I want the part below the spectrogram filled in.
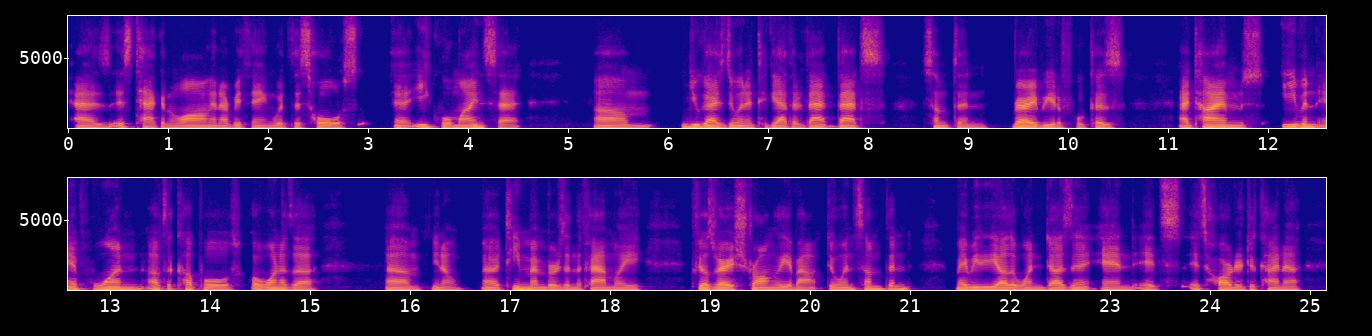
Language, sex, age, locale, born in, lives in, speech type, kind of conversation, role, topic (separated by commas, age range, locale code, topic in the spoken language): English, male, 30-34, en-US, United States, United States, conversation, advice, advisor, How can I get unstuck in life?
